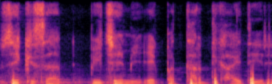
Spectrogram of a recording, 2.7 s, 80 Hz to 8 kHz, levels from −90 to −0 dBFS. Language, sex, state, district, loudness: Hindi, male, Arunachal Pradesh, Longding, -23 LUFS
